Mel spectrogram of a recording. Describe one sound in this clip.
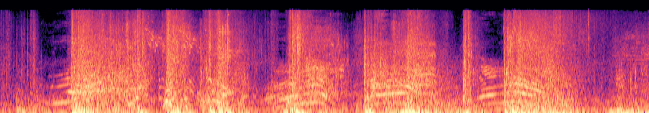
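A warrior grunts and yells with effort.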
